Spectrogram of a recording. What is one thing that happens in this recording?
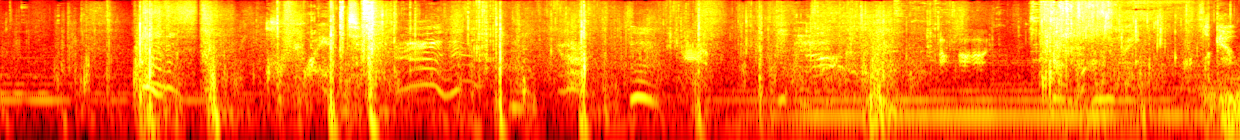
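Blows thud against a body.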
